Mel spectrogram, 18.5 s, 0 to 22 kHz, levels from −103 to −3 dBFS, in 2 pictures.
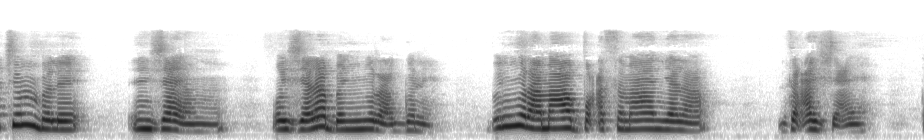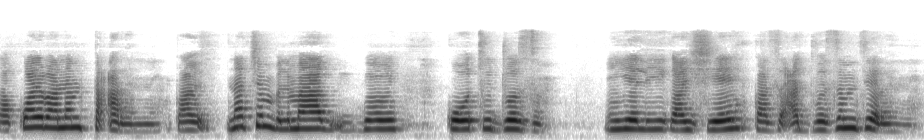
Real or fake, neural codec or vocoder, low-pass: real; none; 9.9 kHz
